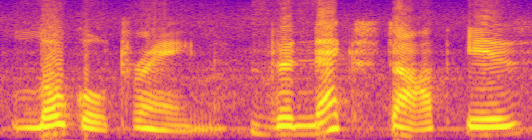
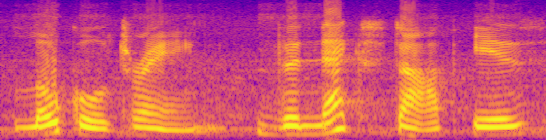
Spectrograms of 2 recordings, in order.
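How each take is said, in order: Both takes have the same delivery.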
